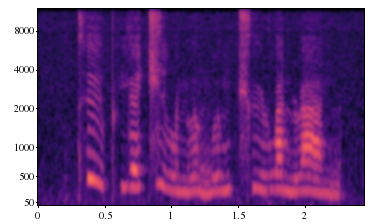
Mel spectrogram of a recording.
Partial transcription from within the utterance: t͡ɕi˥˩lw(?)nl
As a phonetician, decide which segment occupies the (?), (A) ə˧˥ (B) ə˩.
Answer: B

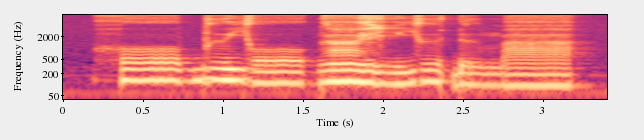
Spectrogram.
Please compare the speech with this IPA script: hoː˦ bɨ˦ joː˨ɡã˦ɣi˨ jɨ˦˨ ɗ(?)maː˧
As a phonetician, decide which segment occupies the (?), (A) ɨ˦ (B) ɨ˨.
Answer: B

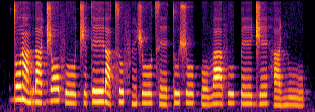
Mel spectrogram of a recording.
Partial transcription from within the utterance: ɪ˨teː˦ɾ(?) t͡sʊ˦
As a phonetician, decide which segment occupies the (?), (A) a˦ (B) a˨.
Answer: B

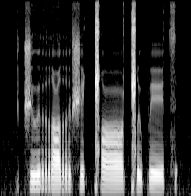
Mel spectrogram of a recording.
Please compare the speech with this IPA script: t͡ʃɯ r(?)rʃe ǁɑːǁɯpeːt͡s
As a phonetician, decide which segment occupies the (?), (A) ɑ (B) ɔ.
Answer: A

